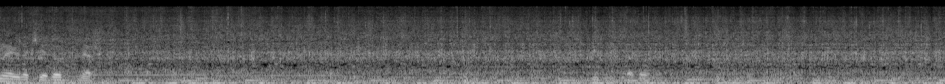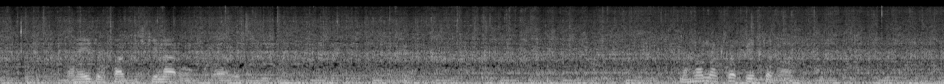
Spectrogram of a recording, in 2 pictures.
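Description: Water laps gently against a stone edge.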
